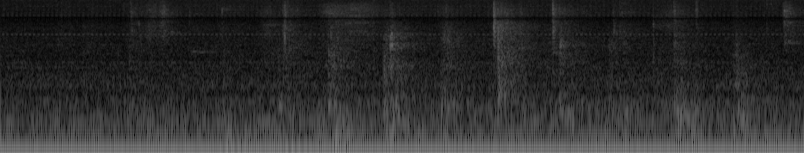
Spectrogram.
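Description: Footsteps cross a hard floor.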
